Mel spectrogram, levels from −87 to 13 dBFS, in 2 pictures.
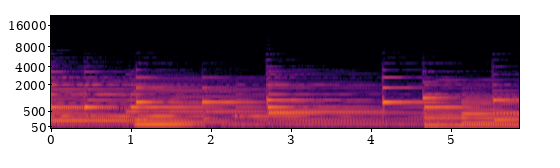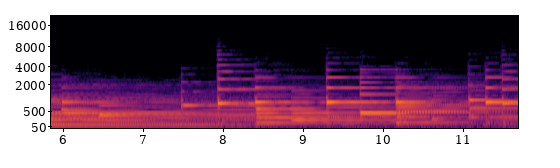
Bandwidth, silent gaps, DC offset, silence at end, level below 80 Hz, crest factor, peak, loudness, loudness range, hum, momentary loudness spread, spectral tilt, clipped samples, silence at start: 7.4 kHz; none; under 0.1%; 0 s; -60 dBFS; 16 dB; -12 dBFS; -29 LUFS; 3 LU; none; 9 LU; -8.5 dB/octave; under 0.1%; 0 s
